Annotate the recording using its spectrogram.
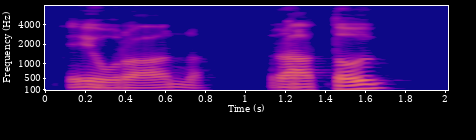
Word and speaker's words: rātou: So if you're on the east coast of the North Island, you'll hear rātau, rātau, T-A-U. The west coast, you're going to hear rātou, T-O-U.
